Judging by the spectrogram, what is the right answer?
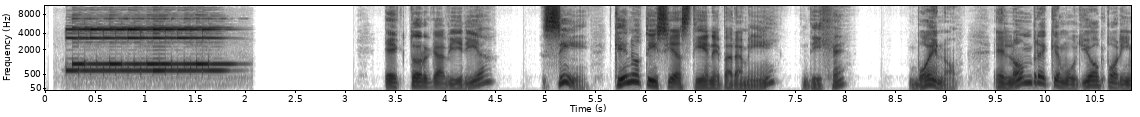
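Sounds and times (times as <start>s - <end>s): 
speech: 0.2s - 0.7s, 3.4s - 10.8s
telephone bell ringing in a rapid trill: 0.2s - 2.1s.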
